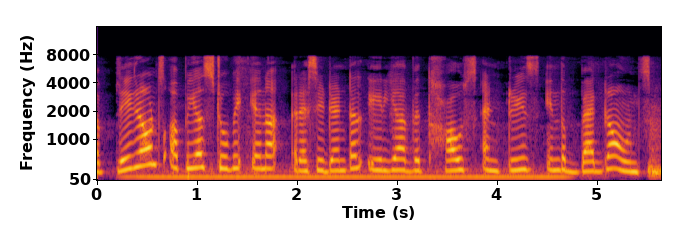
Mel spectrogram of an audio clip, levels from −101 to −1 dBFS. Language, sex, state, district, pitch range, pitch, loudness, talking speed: English, female, Jharkhand, Garhwa, 225-295 Hz, 250 Hz, -17 LUFS, 170 wpm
